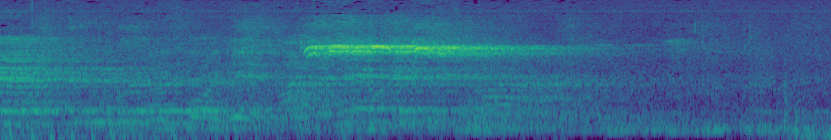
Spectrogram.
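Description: A referee's whistle blows once, a single shrill blast of under a second about a second and a half in, over the voices of people in the gym.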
